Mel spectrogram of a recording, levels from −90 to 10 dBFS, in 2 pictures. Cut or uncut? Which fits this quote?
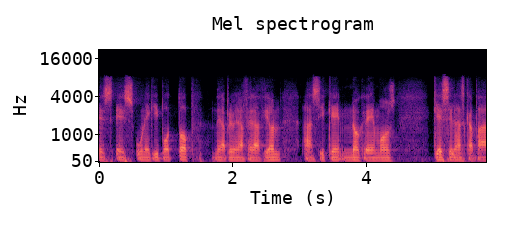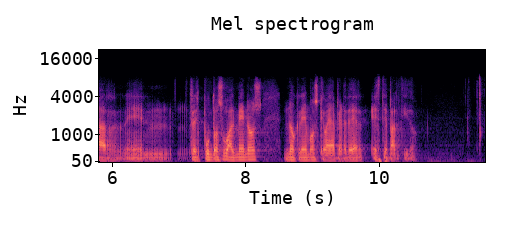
cut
